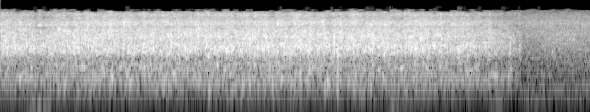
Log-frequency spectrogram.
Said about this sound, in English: it all flows down into our recycling ponds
